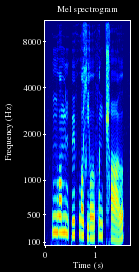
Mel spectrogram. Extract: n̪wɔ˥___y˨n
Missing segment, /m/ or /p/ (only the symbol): m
